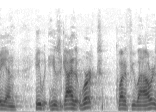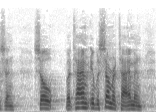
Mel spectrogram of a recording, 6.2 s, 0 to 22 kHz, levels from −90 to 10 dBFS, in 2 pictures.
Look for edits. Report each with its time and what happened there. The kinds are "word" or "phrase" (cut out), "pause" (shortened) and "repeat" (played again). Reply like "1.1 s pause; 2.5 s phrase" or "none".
none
